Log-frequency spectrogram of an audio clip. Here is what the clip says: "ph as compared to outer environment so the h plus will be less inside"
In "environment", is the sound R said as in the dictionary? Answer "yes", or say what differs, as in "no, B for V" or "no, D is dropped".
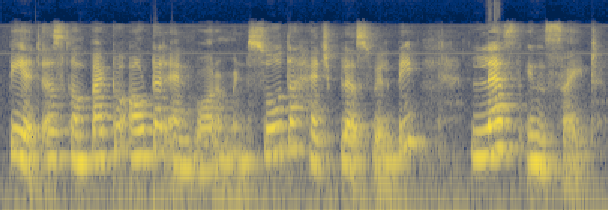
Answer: yes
